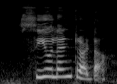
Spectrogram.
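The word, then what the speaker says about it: Coelenterata: होता है पर नेक्स्ट सीलन टाटा सी यू टाटा कोई बच्चों हम डाल दिया कहते हैं यहां पर ध्यान रखिएगा सी आपका साइलेंट होता है इन इडलियां दादा एनिमल्स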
